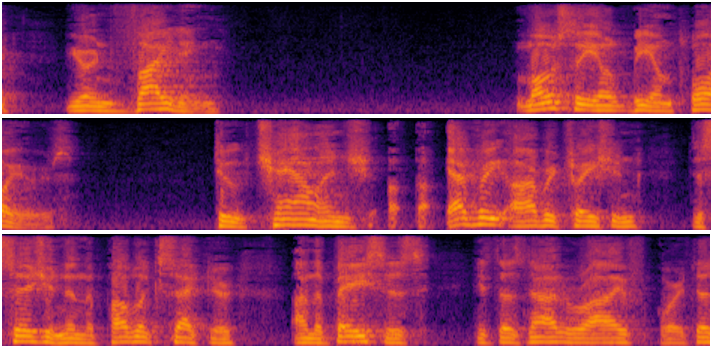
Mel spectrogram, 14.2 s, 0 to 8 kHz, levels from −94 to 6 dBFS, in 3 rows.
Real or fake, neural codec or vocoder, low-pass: real; none; 7.2 kHz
